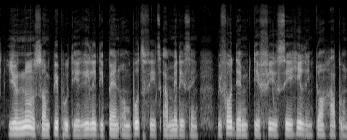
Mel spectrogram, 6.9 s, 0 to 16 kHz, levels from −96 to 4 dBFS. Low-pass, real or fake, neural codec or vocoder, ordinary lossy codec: 14.4 kHz; real; none; none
